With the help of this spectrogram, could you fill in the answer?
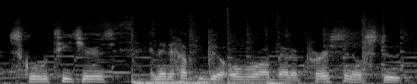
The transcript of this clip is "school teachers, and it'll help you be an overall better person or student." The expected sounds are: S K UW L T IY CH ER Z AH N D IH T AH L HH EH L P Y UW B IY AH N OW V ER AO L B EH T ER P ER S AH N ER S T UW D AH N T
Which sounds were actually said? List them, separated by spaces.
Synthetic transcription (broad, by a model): S K UW L T IY CH ER Z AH N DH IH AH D HH EH L P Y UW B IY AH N OW V ER AO L B EH T ER P ER S AH N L S T UW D N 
